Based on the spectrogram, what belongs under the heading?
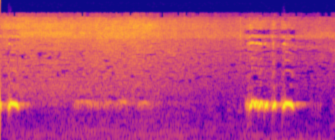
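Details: Local zebra dove used as a lure to get other doves singing: a short cooing note, then a quieter run of soft coos, and finally a loud burst of rapid bubbling coos near the end.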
